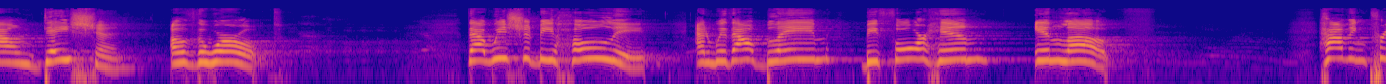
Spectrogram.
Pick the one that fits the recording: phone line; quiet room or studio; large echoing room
large echoing room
